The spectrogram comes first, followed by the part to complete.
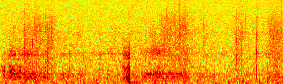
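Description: Faint movement noises of someone in a quiet mine tunnel, with one short soft thump about halfway through.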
